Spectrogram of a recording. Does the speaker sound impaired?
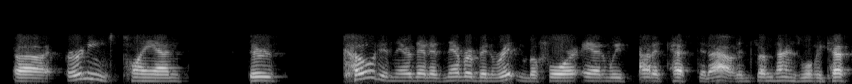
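No.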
